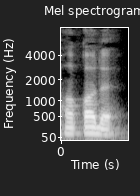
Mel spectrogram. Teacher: فقد، قد دال قاف مستعلیہ ہے، پر پڑھا جائے فقد، دال ساکن پر قلقلہ ہوگا، حروف قلقلہ 5 ہیں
